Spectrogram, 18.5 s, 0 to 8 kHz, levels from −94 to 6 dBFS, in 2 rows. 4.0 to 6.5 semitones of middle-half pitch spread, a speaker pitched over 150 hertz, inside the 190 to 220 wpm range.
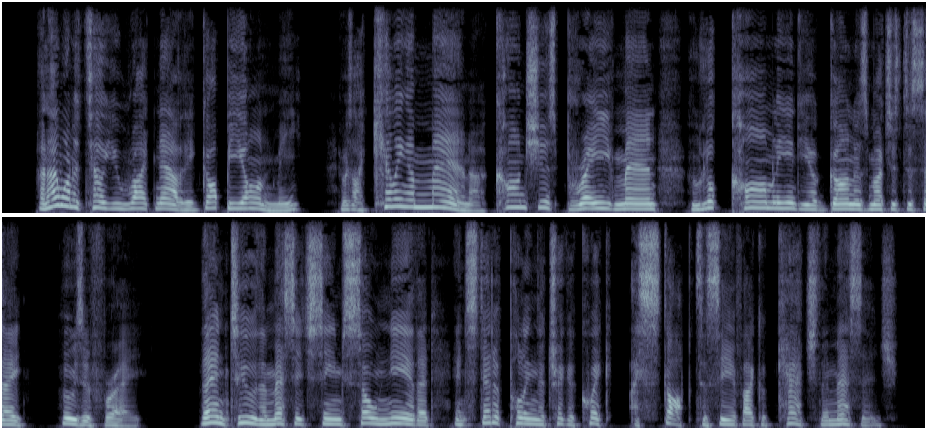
Yes: average, 4.9 semitones; medium, 185 Hz; average, 195 wpm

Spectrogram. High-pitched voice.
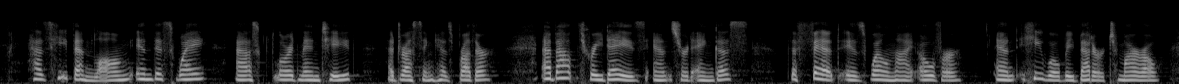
Yes: high, 205 Hz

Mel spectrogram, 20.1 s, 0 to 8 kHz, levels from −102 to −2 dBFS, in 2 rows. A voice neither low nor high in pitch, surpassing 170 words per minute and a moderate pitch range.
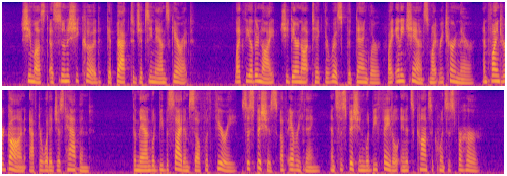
Yes: medium, 160 Hz; average, 180 wpm; average, 3.7 semitones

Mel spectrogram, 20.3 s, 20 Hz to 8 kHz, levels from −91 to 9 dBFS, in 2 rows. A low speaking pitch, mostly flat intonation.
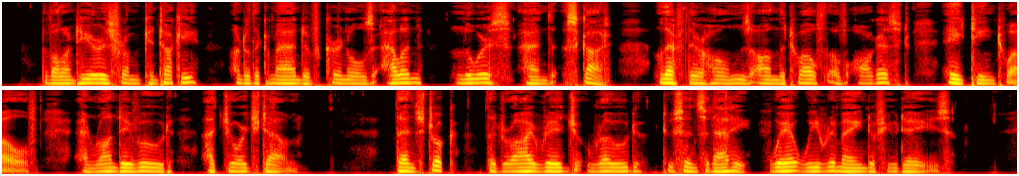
Yes: low, 130 Hz; narrow, 1.9 semitones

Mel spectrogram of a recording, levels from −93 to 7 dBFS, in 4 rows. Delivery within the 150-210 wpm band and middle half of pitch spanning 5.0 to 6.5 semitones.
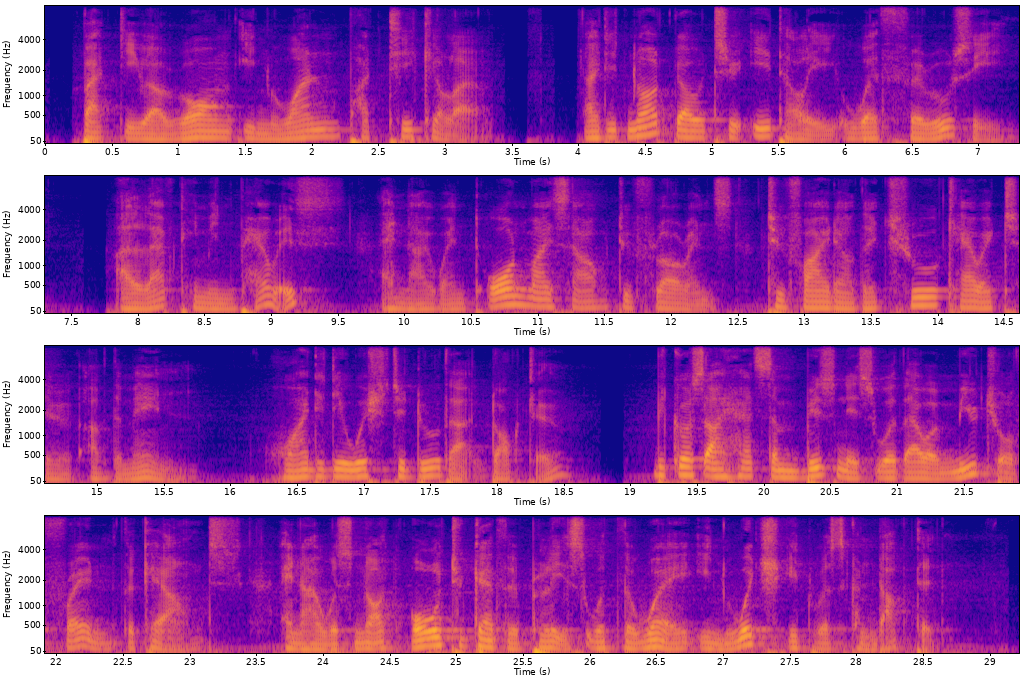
No: average, 140 wpm; average, 5.3 semitones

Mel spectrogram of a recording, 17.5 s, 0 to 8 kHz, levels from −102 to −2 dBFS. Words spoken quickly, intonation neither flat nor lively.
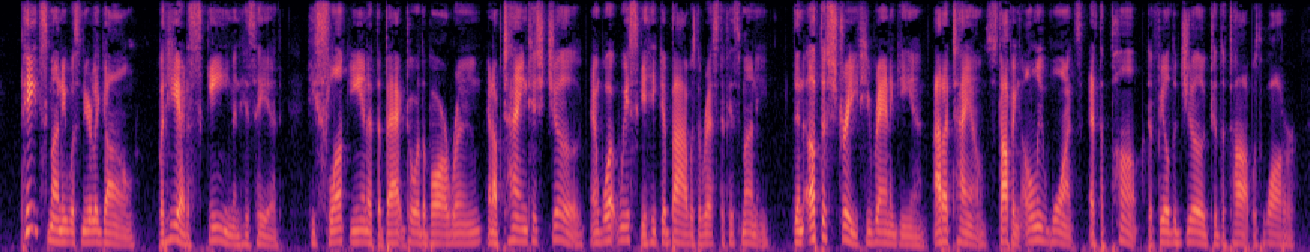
Yes: fast, 225 wpm; average, 3.1 semitones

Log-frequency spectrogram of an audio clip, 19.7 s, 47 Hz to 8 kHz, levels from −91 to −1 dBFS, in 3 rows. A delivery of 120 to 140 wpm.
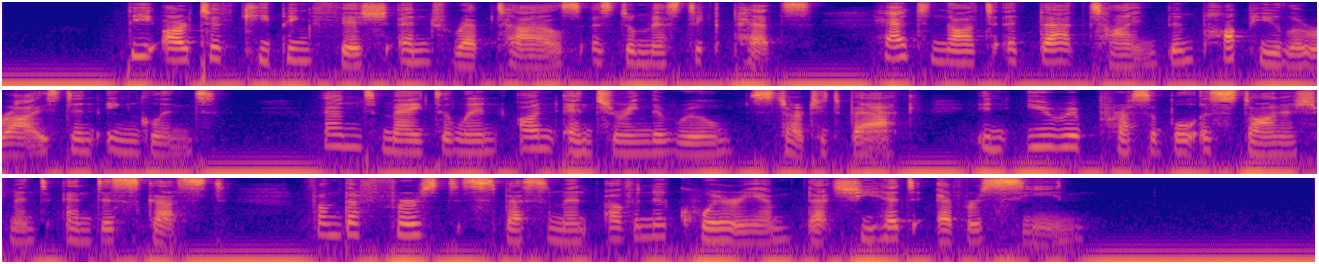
Yes: slow, 135 wpm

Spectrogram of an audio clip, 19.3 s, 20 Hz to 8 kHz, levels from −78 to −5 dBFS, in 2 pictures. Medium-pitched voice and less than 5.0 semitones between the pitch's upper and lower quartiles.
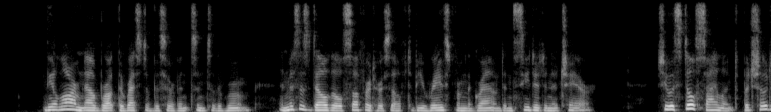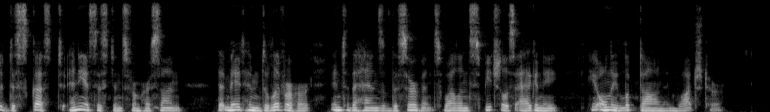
Yes: medium, 170 Hz; average, 2.7 semitones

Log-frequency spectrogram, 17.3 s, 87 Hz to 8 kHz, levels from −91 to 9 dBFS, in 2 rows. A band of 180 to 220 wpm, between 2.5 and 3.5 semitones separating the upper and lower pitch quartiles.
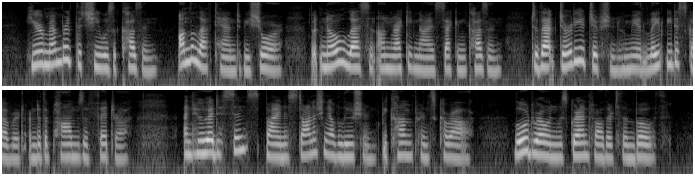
Yes: average, 185 wpm; average, 3.1 semitones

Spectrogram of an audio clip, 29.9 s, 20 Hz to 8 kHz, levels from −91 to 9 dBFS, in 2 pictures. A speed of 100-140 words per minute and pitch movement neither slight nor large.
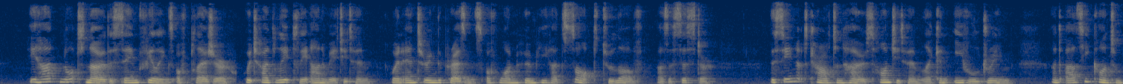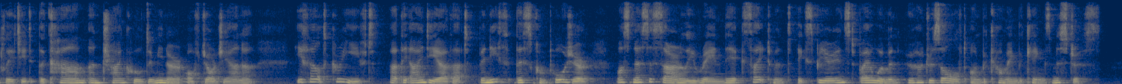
No: average, 155 wpm; average, 4.5 semitones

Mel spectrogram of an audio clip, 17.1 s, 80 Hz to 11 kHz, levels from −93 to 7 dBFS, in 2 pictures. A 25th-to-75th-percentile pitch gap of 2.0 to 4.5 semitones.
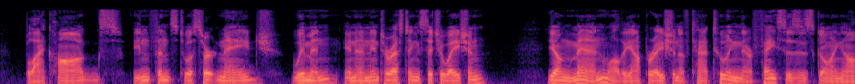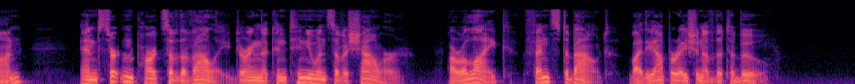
Yes: average, 3.2 semitones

